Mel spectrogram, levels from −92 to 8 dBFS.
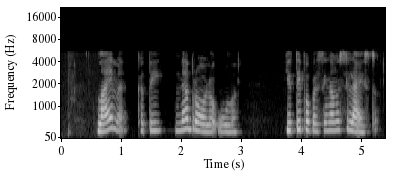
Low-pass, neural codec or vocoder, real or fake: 5.4 kHz; none; real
